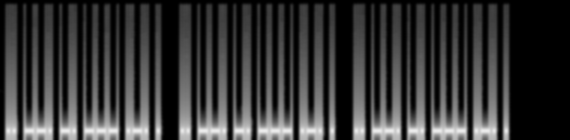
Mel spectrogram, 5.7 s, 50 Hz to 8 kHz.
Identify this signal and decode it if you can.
Morse code, heard as a keyed tone, about 40 wpm, 250 Hz. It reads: IGNORE IGNORE IGNORE
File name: morse / morse-training-40WPM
